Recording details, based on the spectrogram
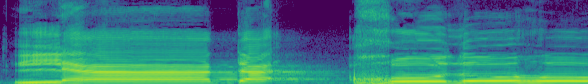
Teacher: تا کے بعد حمزہ ساکنہ ہے, اس کو ہم نے جھٹکا دے کر پڑھنا ہے. لا تا, بہت سارے پڑھتے ہیں لا تاخذہ, الف پڑھتے ہیں, الف نہیں حمزہ ساکنہ ہے.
